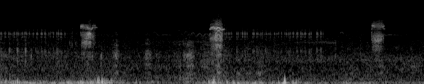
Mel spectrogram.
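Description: Three short, high peeps from a hand-held nestling songbird, spaced about a second apart, over a low rumble of wind or handling on the microphone.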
